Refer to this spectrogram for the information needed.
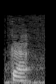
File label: feet, cantonese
